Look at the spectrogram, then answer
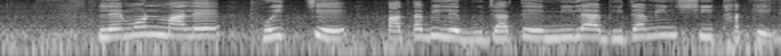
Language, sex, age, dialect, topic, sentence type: Bengali, female, 36-40, Jharkhandi, agriculture, statement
